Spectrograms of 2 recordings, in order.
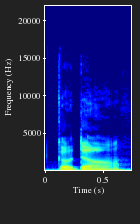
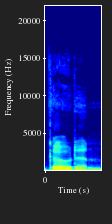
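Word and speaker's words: Godin: uh, with P90s, uh, I don't know how to pronounce it because it's French, but God is the is the best I can. I would, as as an American and I, if I saw it naively, I would pronounce it Goden, but that is not how it's pronounced.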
